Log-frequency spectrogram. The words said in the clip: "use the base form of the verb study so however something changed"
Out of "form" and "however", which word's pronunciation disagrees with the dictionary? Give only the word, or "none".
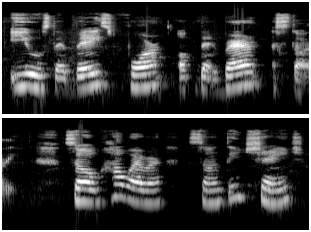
form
